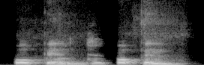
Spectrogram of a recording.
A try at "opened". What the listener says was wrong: It's opened. With D.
